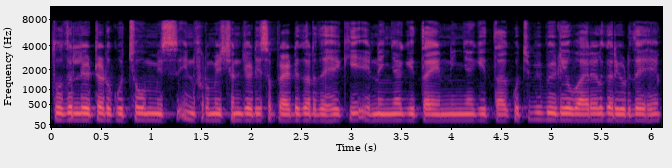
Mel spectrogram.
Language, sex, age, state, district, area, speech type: Dogri, male, 18-30, Jammu and Kashmir, Samba, rural, spontaneous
